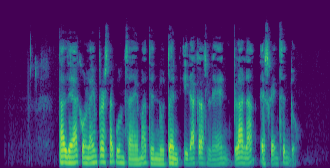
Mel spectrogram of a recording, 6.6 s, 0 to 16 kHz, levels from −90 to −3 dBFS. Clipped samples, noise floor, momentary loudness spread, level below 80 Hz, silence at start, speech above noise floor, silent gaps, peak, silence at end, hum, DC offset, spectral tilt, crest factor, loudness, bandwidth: under 0.1%; -72 dBFS; 13 LU; -58 dBFS; 1.2 s; 51 dB; none; -2 dBFS; 0.7 s; none; under 0.1%; -6.5 dB/octave; 20 dB; -22 LUFS; 9.2 kHz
